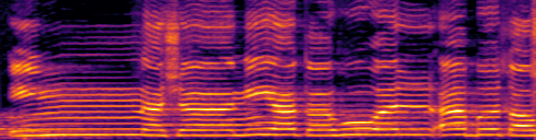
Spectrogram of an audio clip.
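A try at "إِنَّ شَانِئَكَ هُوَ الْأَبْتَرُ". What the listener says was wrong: شانئک حمزہ صحیح پڑھو حمزہ سخت کرو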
